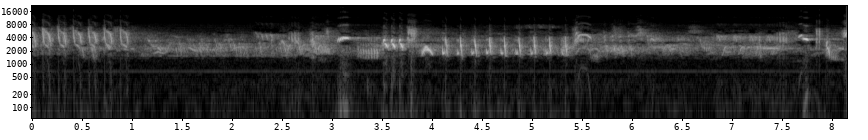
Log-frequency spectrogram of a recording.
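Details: Spring song of a nightingale: a rapid series of repeated notes, a quieter warbling stretch, then a loud run of evenly spaced pulsed notes, over a steady bed of distant bird chatter.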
